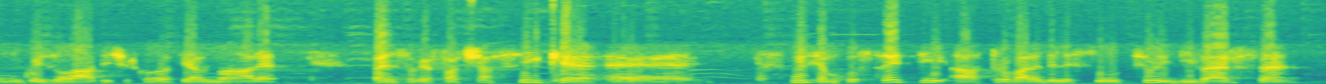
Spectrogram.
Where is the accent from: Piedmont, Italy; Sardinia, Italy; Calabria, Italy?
Sardinia, Italy; Santa Giusta; Siamo dell'Oristanese, di Ristano, okay. Io sono di Santa Giusta, insomma siamo dell'Oristanese.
